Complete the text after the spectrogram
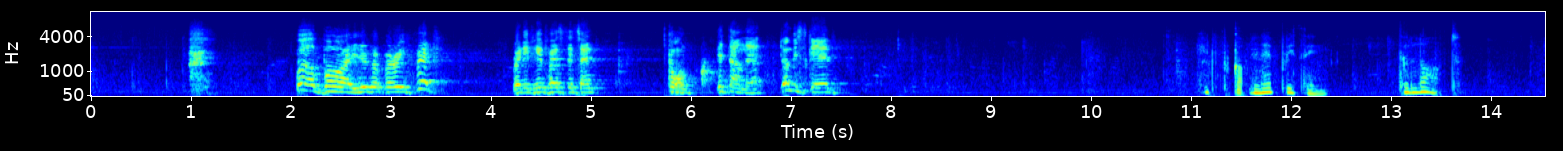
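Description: A young man speaks quietly nearby.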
